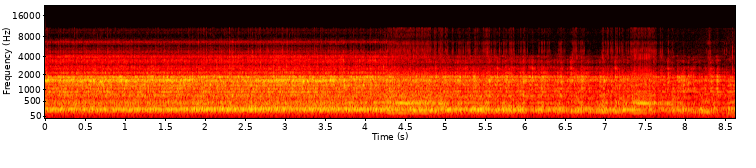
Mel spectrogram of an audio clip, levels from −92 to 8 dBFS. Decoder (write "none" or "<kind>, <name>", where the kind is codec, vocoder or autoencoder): none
